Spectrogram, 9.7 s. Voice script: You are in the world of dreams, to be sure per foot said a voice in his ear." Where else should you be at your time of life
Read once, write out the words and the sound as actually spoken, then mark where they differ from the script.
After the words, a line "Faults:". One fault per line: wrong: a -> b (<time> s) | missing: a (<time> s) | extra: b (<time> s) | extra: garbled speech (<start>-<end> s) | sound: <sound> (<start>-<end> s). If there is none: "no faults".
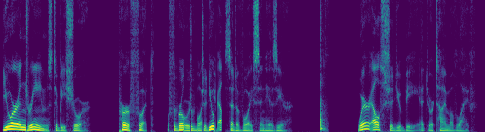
You are in dreams, to be sure per foot [garbled] said a voice in his ear." Where else should you be at your time of life
Faults:
missing: the world of (0.5 s)
extra: garbled speech (3.4-4.4 s)
sound: thud (6.4-6.6 s)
